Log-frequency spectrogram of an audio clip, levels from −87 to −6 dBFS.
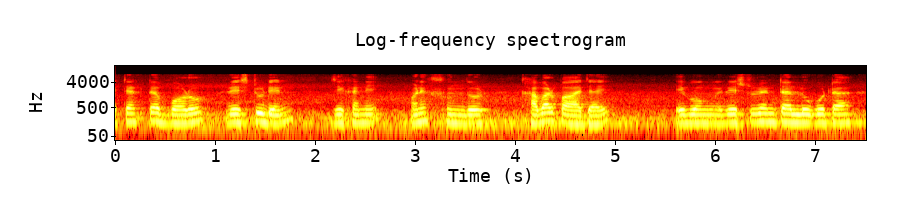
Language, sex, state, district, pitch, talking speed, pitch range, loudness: Bengali, male, West Bengal, Purulia, 150 Hz, 110 wpm, 145-160 Hz, -19 LUFS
